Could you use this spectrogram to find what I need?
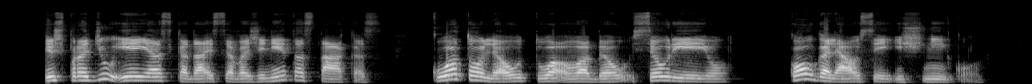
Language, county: Lithuanian, Vilnius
